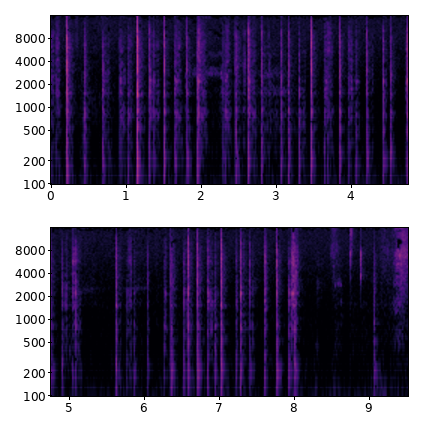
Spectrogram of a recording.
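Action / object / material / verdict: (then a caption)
tap / small cardboard box with clear plastic window / cardboard / none. Fingertips tap quickly on a small, hollow cardboard Elastigirl Funko Pop box with a clear plastic window and the figure inside. The taps are dry and irregular, with a hollow low knock and bright clicks that die away almost at once. There are brief lulls around the middle and a soft, scratchy brushing at the end.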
